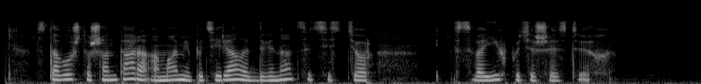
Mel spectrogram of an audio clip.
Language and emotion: Russian, neutral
